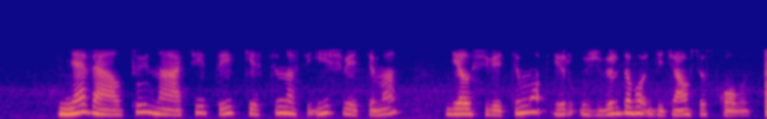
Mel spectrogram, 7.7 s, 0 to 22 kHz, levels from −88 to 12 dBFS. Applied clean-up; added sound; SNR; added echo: none; none; none; none.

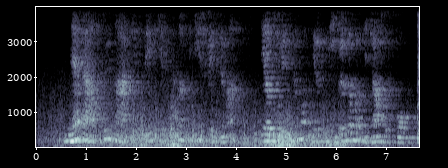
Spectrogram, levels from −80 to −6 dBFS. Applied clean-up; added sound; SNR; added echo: none; Thunder; 3 dB; reverberation time 1.0 s.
